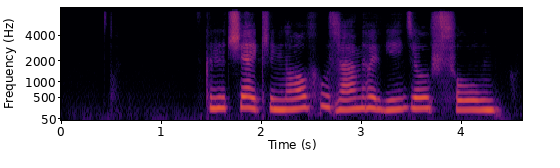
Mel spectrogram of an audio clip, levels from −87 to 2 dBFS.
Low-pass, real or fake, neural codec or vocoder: 7.2 kHz; fake; codec, 16 kHz, 0.5 kbps, FreqCodec, larger model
